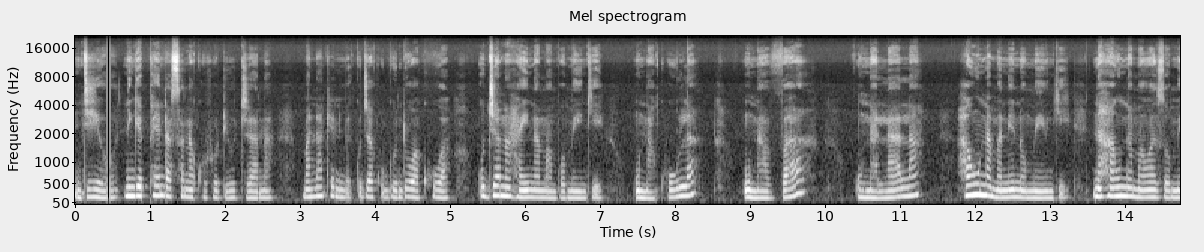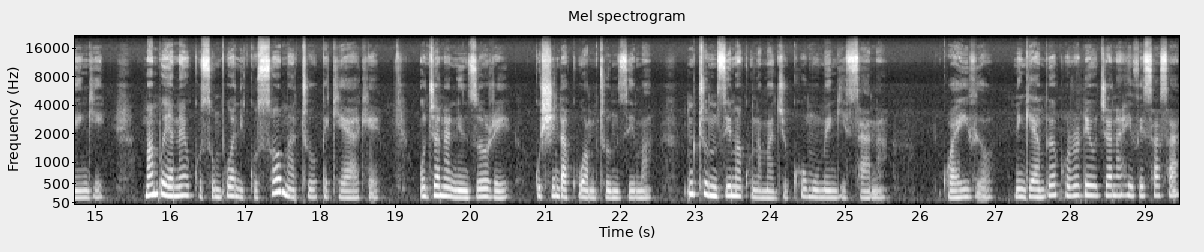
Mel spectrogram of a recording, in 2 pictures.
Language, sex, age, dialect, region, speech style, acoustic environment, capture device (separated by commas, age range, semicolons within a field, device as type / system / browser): Swahili, female, 25-34, Kenya - Mombasa, Kenya, happy, nature, mobile / Linux / Chrome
